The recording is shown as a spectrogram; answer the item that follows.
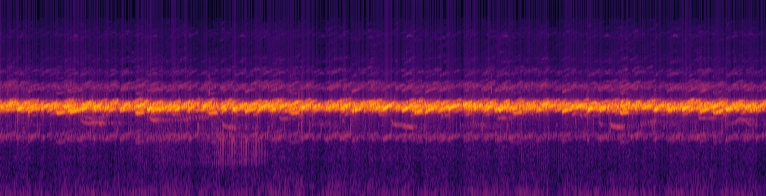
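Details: Many spring peepers calling together after dark at an early-spring frog pond, an intense high continuous peeping chorus with a short lower grating call around the second and third seconds.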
